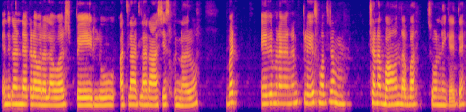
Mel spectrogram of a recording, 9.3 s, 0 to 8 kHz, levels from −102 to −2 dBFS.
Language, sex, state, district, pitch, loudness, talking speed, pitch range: Telugu, female, Telangana, Karimnagar, 215 Hz, -17 LUFS, 115 wpm, 200-240 Hz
